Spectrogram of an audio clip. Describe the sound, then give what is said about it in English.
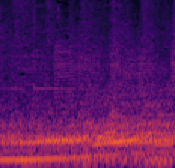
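A car engine revs and accelerates hard while taking a lap of the North Course of a racetrack, its pitch climbing steadily and loud, with no talking over the sustained, throaty roar. “Now let's head up to the North Course and see what it's like to take a lap in this.”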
